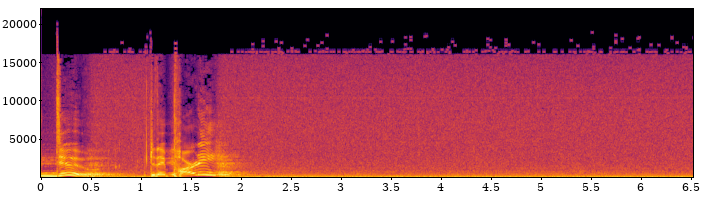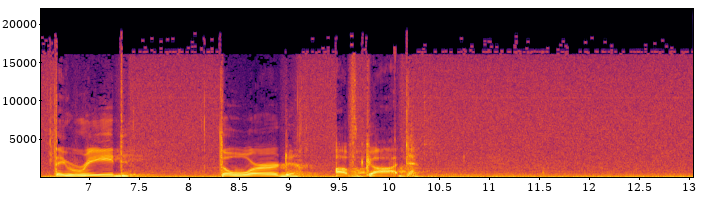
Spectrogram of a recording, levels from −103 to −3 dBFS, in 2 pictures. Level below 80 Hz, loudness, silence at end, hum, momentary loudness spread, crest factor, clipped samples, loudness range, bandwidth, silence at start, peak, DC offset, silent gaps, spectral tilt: -32 dBFS; -17 LUFS; 0 s; none; 13 LU; 16 dB; under 0.1%; 11 LU; 19 kHz; 0 s; 0 dBFS; under 0.1%; none; -5.5 dB/octave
